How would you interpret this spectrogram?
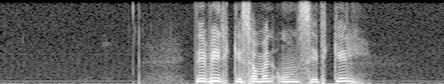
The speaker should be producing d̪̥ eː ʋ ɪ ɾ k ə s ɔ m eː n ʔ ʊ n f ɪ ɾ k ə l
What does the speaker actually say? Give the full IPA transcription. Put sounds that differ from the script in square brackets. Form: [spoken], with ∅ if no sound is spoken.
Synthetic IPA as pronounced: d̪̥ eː ʋ ɪ ɾ k ə s ɔ m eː n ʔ ʊ n [s] ɪ ɾ k ə l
